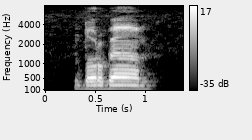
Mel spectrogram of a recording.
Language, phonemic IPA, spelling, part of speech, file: Moroccan Arabic, /dˤur.baːn/, ضربان, noun, LL-Q56426 (ary)-ضربان.wav
- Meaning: porcupine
